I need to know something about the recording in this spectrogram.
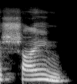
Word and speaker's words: shine: अब जैसे नेक्स्ट है SHINE, इसको सीने नहीं पढ़ेंगे, शाइन।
